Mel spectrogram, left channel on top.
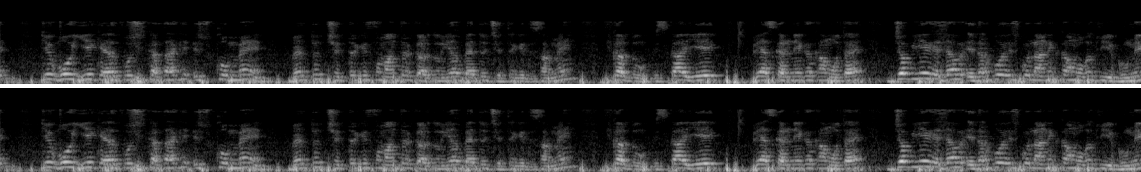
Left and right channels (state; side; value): identical; both; correlation 1.00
